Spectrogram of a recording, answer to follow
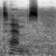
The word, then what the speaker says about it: Thame: or that's of the Thames really, and it's the same in most languages. There is a town called Thame, T-H-A-M-E, but it is actually pronounced like that.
